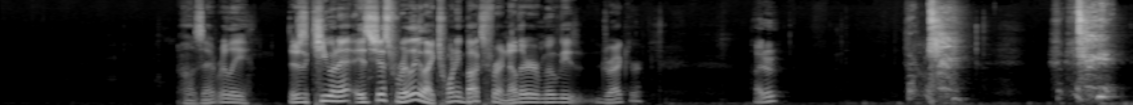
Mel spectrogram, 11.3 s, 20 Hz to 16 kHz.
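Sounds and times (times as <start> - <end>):
speech: 1.8 - 6.5, 7.6 - 7.9, 10.5 - 11.2
man sneezing from allergies: 9.1 - 9.7, 10.6 - 11.3.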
